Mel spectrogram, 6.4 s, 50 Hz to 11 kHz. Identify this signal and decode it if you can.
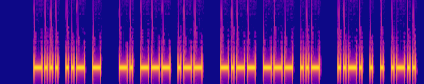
Morse code, heard as a keyed tone, about 30 wpm, 700 Hz. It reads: BUT NOW YOU FEEL
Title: Sentences from Top 1000 Words - Review Part 1 - 30wpm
